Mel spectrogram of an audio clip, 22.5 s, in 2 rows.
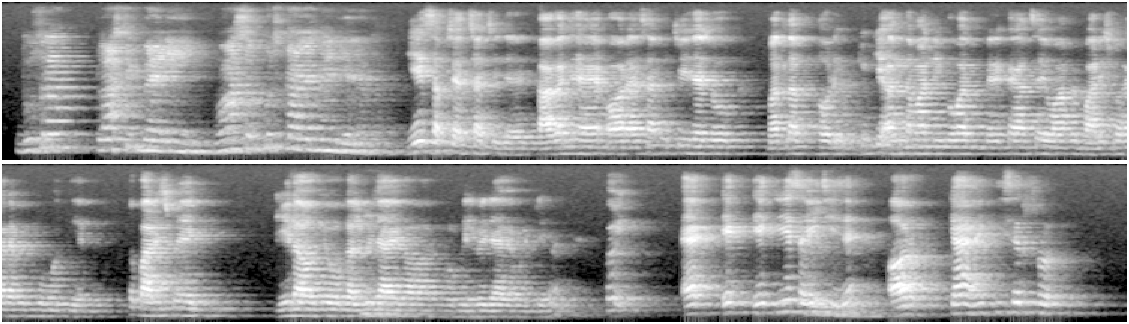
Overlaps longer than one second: none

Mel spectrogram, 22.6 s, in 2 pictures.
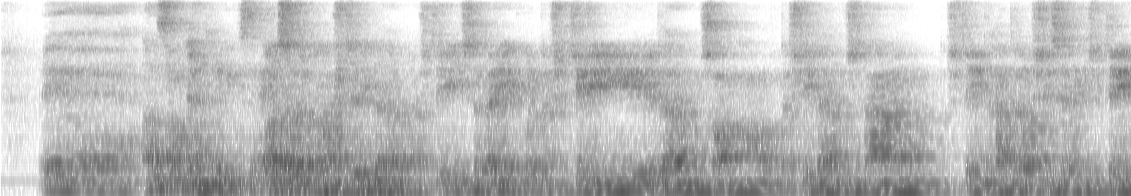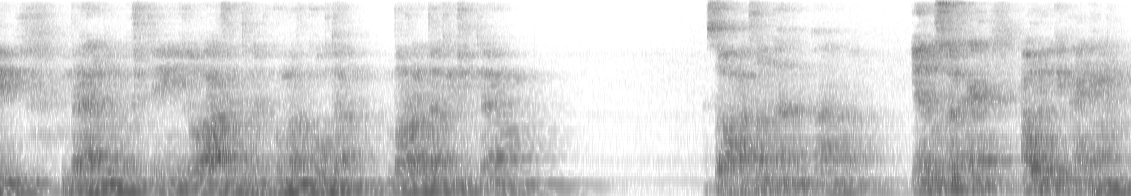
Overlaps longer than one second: none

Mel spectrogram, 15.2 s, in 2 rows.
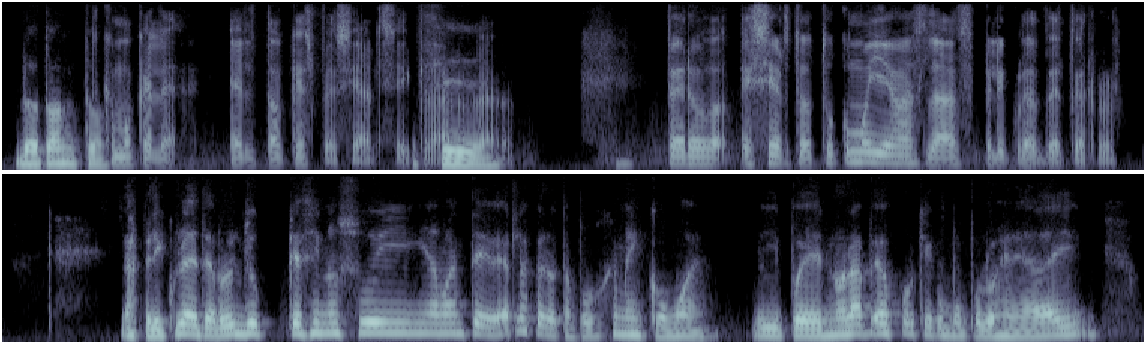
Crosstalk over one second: none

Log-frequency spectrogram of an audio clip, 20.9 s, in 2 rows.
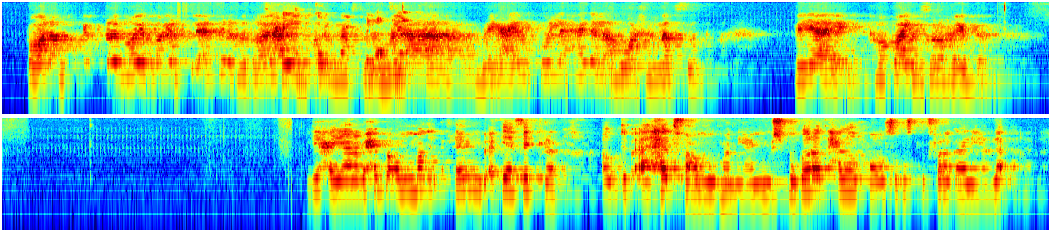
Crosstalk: present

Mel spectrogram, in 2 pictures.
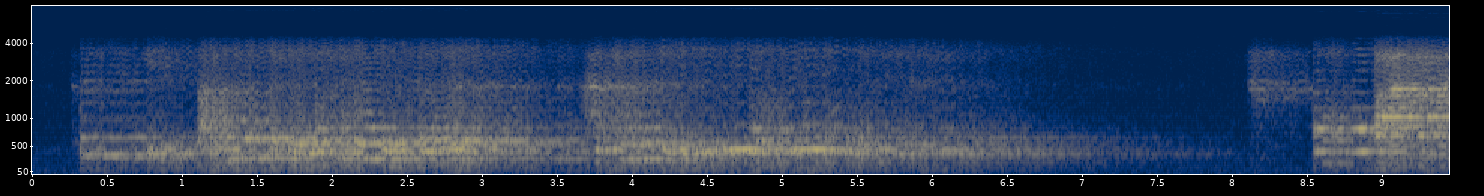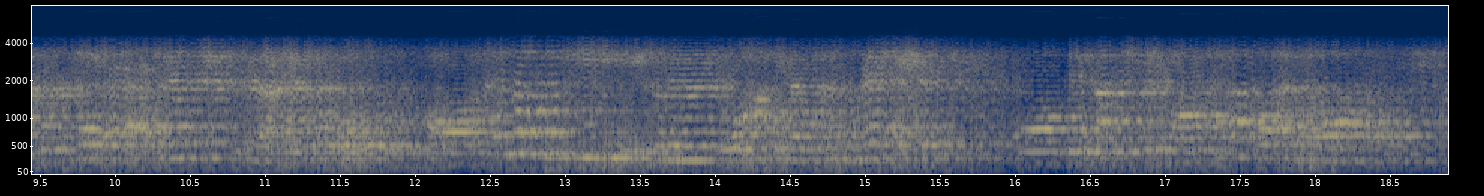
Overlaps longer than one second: none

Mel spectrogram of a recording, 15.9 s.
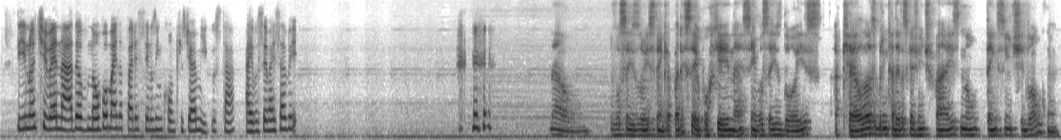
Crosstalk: none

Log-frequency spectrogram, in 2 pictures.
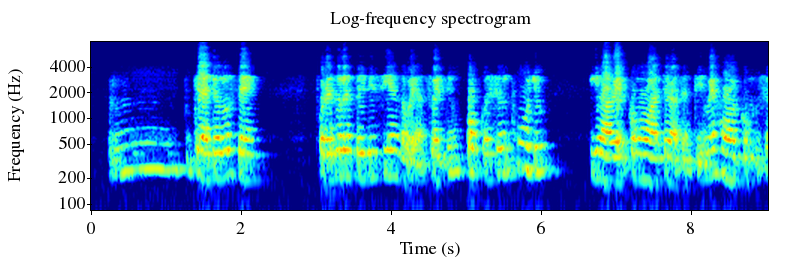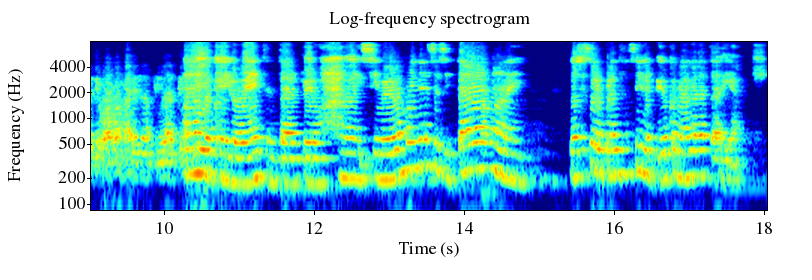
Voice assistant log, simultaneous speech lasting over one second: none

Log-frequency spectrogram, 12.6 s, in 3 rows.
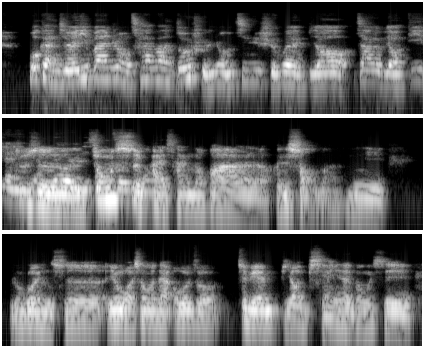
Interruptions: present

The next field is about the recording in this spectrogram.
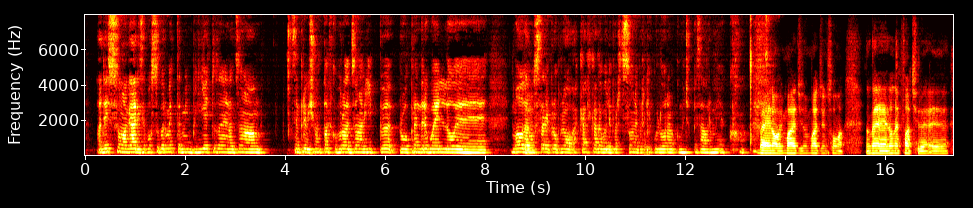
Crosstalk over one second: none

